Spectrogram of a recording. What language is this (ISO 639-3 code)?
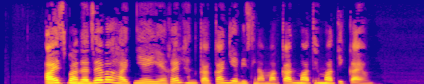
hye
